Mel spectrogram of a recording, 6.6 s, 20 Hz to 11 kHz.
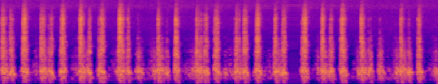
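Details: Auscultation stress test at position P (rates 78–102–120–138 bpm across lying, sitting, standing, bobbing, standing; unusually loud supine): fast, very loud, harsh heart sounds about 100/min with abrupt intensity change; S2 murmur.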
